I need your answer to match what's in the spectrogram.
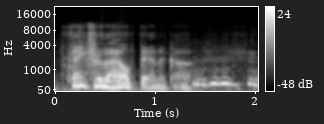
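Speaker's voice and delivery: breathy, airy superhero voice with lots of air. Showing how an actor voiced the hero, breathy Spider-Man voice. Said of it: "All breathy".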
